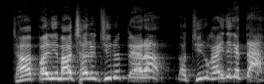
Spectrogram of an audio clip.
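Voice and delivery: loud, high-pitched panicked shout. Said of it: "막 소리 지르니까".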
